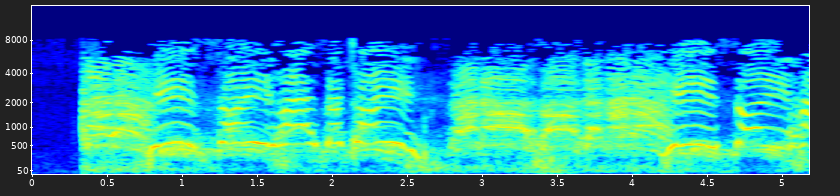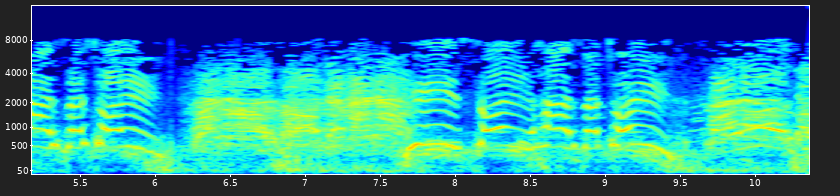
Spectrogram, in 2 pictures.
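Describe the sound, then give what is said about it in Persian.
Protesters at Iranian university demonstrations chant and shout together as a large crowd, loud and continuous, with voices rising in rhythmic surges broken by brief dips. “نیز در صنعتی امیرکبیر تهران، هنر و معماری پارس، علوم بهزیستی، توانبخشی ولنجک، هنر تبریز و دانشگاه علم و فرهنگ تهران نیز تحصن و تظاهرات اعتراضی برگزار کردند.”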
